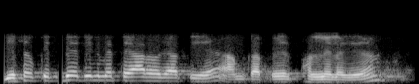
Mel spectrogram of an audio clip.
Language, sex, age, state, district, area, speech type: Hindi, male, 45-60, Bihar, Vaishali, rural, conversation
